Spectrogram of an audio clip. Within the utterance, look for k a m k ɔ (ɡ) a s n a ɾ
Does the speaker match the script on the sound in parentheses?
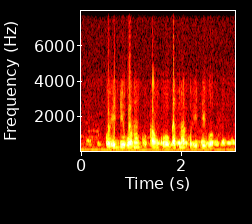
yes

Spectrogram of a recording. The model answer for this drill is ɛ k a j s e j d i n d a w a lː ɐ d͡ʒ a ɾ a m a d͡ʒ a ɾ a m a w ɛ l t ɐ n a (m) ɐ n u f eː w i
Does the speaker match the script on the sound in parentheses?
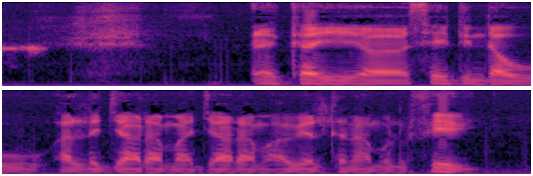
yes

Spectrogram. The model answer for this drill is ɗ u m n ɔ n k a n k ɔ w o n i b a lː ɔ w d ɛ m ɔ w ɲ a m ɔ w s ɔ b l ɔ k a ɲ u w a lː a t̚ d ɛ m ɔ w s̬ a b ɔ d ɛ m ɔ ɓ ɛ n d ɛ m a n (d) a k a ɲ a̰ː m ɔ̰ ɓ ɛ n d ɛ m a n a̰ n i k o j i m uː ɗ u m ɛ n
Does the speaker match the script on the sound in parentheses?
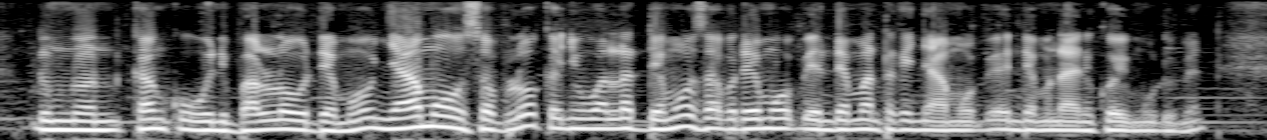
no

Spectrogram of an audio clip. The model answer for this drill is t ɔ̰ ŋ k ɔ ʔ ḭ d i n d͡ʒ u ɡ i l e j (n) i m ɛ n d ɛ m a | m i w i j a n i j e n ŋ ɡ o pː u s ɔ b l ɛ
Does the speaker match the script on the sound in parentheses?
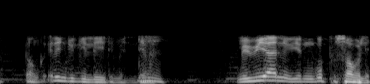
no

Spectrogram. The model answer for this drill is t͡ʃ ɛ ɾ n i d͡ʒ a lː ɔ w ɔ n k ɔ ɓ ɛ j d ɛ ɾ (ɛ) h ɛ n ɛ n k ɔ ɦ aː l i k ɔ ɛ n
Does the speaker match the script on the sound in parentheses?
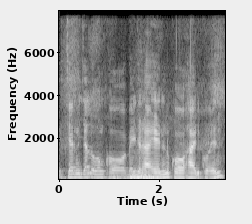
no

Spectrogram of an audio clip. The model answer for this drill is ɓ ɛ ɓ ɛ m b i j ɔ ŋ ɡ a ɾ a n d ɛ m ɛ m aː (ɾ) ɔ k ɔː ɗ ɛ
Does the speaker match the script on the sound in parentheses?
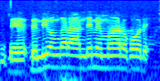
yes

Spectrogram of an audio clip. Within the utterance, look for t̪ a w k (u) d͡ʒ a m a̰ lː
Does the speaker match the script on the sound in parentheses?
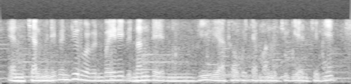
no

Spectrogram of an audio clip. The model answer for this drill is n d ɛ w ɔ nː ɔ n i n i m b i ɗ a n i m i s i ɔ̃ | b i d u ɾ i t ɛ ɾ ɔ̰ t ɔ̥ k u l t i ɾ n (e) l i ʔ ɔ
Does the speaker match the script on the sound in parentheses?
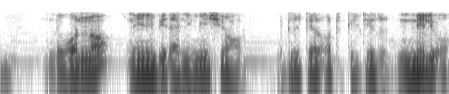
yes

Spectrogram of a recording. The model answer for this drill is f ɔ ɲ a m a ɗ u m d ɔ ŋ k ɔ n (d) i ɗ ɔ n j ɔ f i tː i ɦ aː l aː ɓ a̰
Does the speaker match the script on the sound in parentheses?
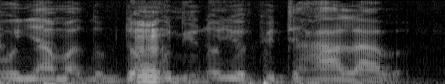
yes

